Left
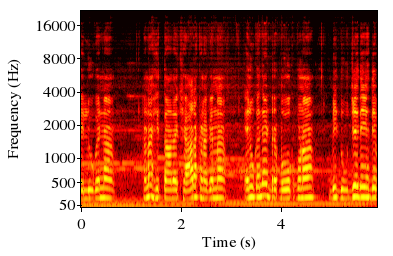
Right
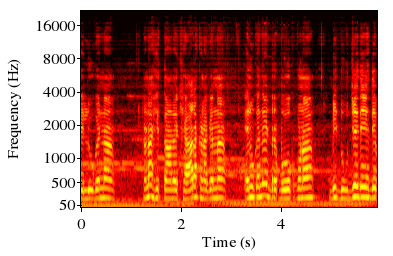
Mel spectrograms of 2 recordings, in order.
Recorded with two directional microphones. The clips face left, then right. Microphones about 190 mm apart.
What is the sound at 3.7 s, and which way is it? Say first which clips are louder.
Speech: left 1 dB; 55° left (ahead or behind).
